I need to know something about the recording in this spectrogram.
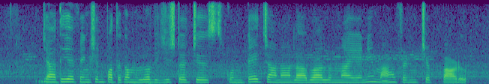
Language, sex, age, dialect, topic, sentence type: Telugu, female, 18-24, Central/Coastal, banking, statement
